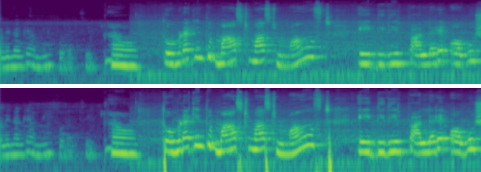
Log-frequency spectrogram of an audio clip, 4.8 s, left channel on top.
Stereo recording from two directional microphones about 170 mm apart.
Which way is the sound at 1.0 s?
20° left (ahead or behind).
